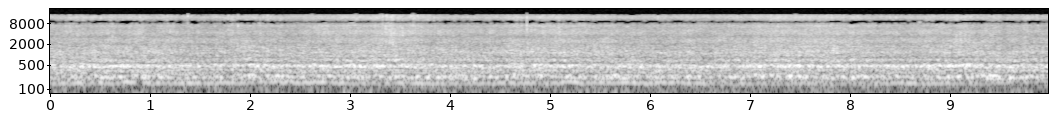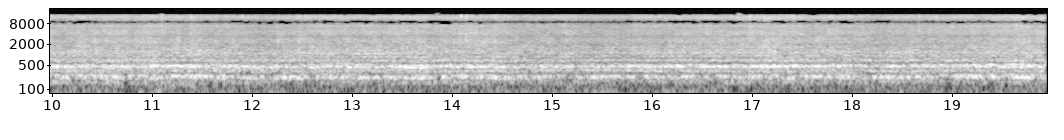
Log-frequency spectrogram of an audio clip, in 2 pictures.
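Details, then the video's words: Bees busy pollinating make a thick, steady hum that stays level throughout, with a faint low rumble underneath. "Bees pollinate"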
